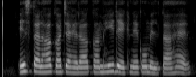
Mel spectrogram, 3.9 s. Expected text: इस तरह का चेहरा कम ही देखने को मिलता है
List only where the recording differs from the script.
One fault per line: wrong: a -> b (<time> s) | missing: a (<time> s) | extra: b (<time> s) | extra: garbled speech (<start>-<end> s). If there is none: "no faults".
no faults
